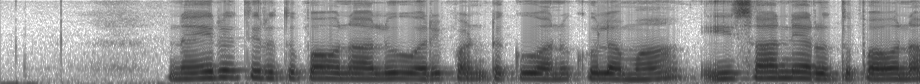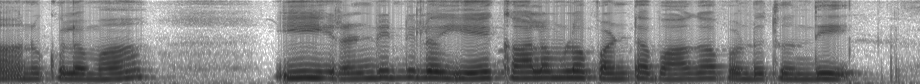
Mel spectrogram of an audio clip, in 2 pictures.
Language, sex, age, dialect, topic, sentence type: Telugu, female, 31-35, Southern, agriculture, question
